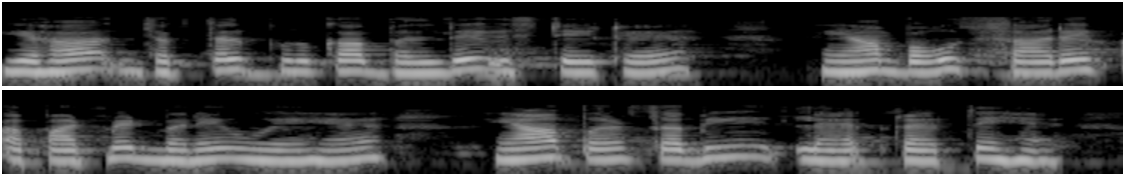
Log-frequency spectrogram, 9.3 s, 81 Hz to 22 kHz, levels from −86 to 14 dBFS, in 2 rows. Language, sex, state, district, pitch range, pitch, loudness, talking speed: Hindi, female, Chhattisgarh, Bastar, 205-230 Hz, 220 Hz, -27 LUFS, 120 wpm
